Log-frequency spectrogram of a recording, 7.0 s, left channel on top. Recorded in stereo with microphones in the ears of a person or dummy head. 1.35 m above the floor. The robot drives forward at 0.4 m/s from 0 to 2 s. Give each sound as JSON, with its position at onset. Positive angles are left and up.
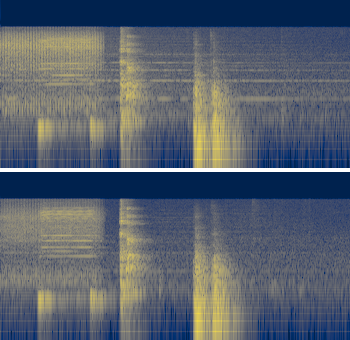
{"t": 0.7, "sound": "a phone buzzing", "side_deg": 5, "distance_m": 0.6}
{"t": 2.4, "sound": "a cough", "side_deg": -20, "distance_m": 1.1}
{"t": 3.9, "sound": "knocking", "side_deg": 50, "distance_m": 1.0}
